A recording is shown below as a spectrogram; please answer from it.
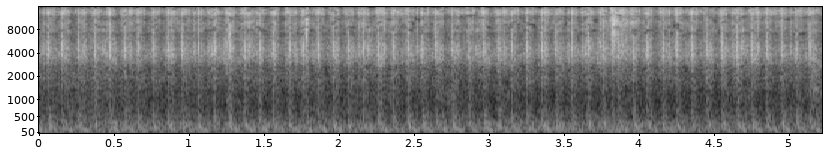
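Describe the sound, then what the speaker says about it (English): Rapid, dense gunfire from the Warhammer 40,000: Battle Sister VR game, loud and continuous automatic bursts with a steady mechanical undertone. "I feel like you can like Matrix style dodge these bullets"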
